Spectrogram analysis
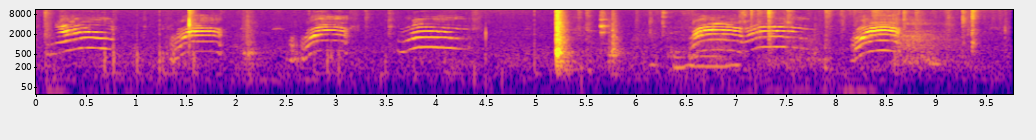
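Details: Domestic cats asking for their breakfast meow repeatedly, about six short arched meows rising then falling, spaced one to two seconds apart, with sharp clatters and tapping in a small room.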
